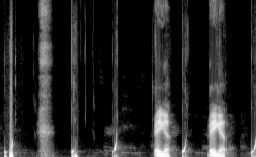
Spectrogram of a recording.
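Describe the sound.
A voice imitates a leaky faucet dripping with a series of sharp mouth plops at an uneven pace, broken by a breathy hiss and two longer, warbling vocal bloops.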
